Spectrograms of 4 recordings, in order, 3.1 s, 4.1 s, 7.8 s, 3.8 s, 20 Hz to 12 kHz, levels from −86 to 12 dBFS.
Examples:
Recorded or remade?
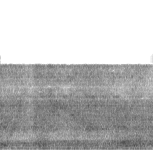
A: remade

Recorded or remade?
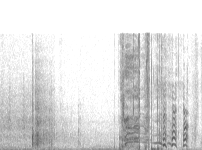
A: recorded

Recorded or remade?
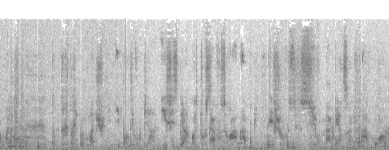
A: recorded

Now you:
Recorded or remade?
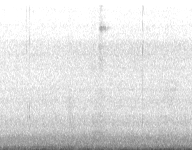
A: recorded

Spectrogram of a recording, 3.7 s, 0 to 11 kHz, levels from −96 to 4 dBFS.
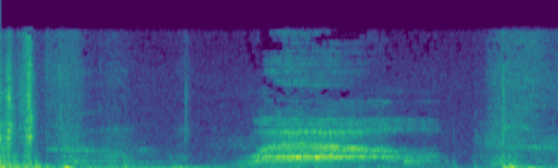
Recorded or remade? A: recorded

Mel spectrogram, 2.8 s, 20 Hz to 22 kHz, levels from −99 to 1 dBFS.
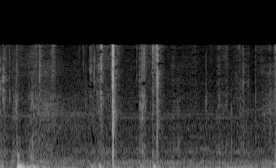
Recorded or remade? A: recorded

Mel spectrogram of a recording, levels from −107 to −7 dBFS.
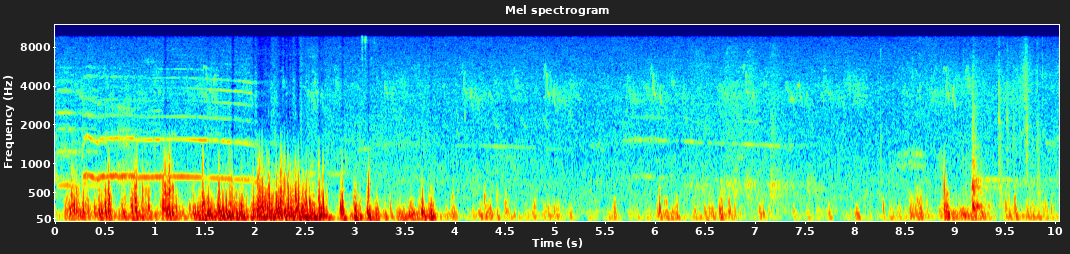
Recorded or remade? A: recorded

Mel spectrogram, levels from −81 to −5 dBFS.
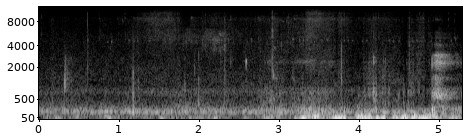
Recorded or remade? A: recorded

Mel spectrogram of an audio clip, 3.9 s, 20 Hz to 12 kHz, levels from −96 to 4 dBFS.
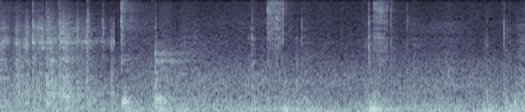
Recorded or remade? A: recorded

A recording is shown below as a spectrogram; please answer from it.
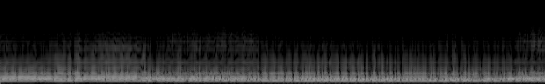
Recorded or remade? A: remade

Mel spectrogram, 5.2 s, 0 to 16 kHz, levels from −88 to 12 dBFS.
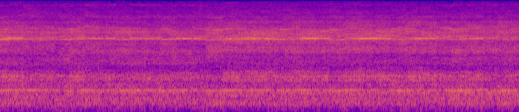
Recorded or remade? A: recorded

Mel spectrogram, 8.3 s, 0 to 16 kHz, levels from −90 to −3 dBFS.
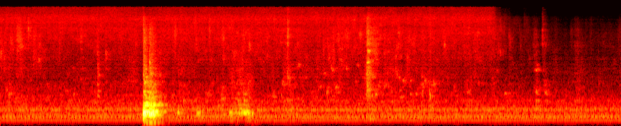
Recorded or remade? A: remade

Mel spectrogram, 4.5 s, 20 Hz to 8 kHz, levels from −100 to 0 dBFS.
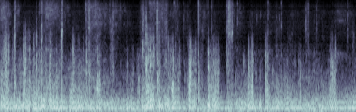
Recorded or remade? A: remade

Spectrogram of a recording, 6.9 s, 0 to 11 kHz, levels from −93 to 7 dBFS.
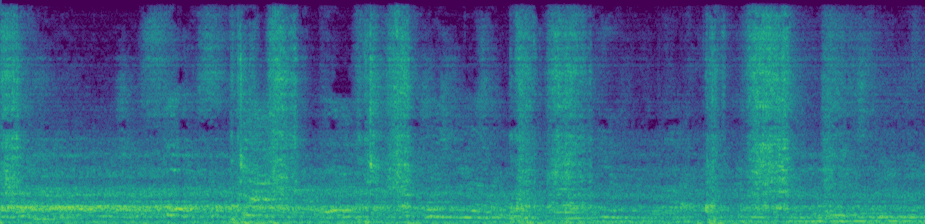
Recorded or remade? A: remade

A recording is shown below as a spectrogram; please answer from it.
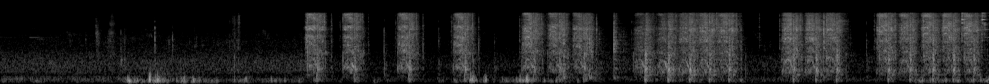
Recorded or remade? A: recorded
